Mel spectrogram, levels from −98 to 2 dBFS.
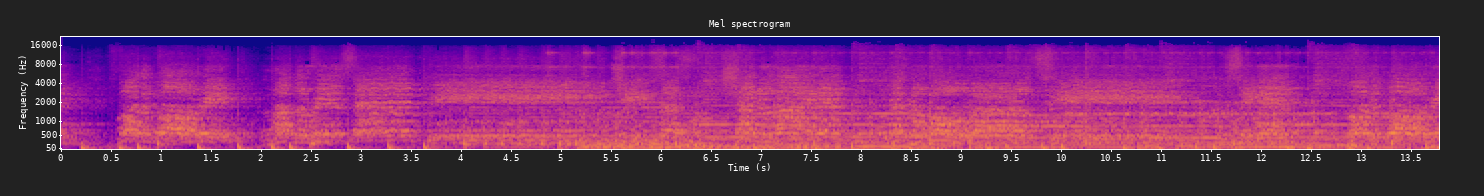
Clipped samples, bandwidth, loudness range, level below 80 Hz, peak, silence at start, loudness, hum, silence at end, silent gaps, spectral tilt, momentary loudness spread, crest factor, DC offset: under 0.1%; 17.5 kHz; 3 LU; -40 dBFS; -16 dBFS; 0 s; -31 LUFS; none; 0 s; none; -4.5 dB/octave; 5 LU; 16 dB; under 0.1%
